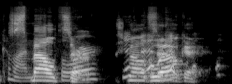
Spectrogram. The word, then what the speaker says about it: Smeltzer: How do you pronounce it? Schmeltzer. I'm not great at name pronunciation. Come on, Smeltzer.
